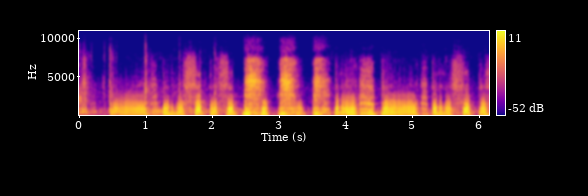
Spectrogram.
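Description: A man shouting a German marching cadence in short barked syllables ('links… drei…').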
